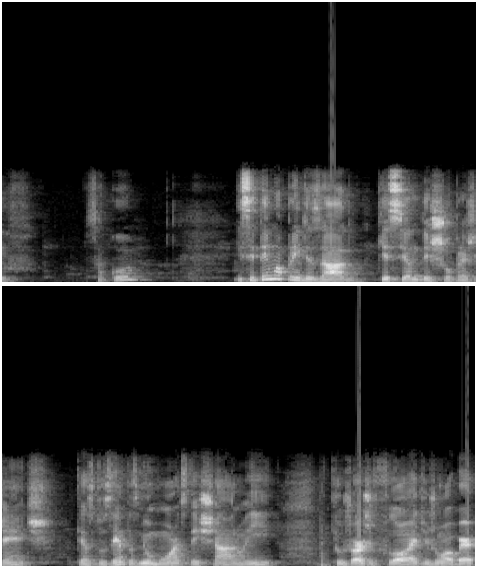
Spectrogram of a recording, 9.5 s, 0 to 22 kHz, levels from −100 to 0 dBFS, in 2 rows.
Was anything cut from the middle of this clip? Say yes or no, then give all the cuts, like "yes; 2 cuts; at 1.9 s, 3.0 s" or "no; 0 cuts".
no; 0 cuts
